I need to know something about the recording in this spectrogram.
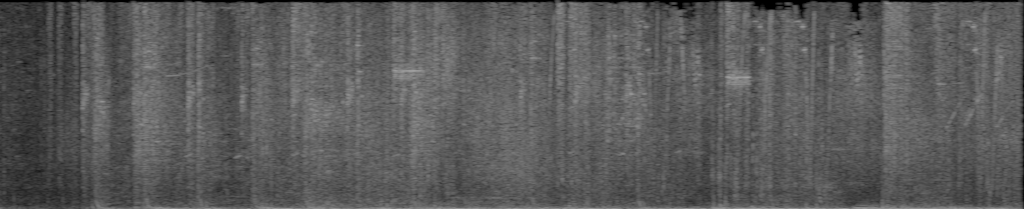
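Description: Gunfire crackles rapidly with electric zaps.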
